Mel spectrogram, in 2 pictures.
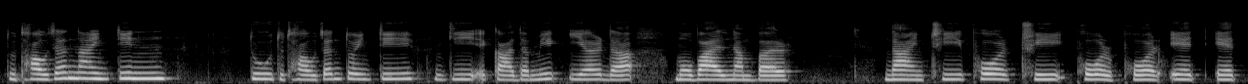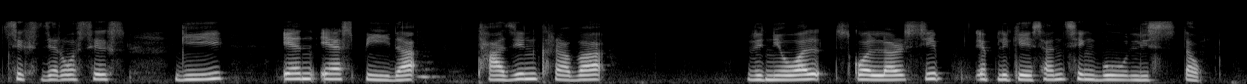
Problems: none marked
